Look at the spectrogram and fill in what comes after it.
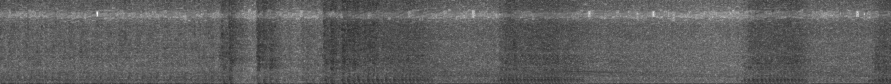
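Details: Li'l Red twin-cylinder tractor on new spark plugs, choke still not working right: revs up and settles into an even, steady beat with no stumbling between blips; running is clearly improved, normal.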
